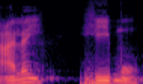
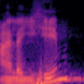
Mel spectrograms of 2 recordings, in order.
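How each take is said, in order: First: The final m is followed by a u vowel. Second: The final m is closed with no vowel. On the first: "iskan wasilah mim mim jamak" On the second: "Dia boleh baca dengan mati"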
